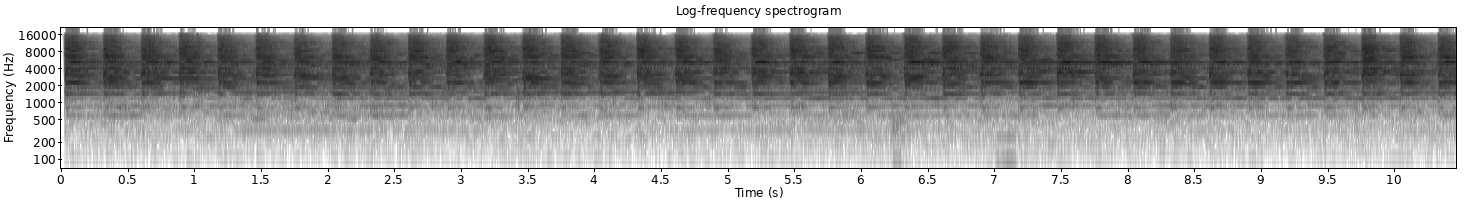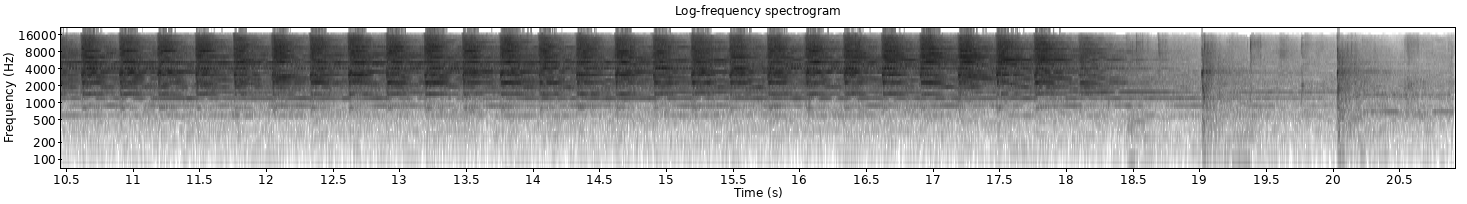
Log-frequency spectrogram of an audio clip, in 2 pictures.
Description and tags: New York Stock Exchange Bell
York, New, Exchange, Bell, Stock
